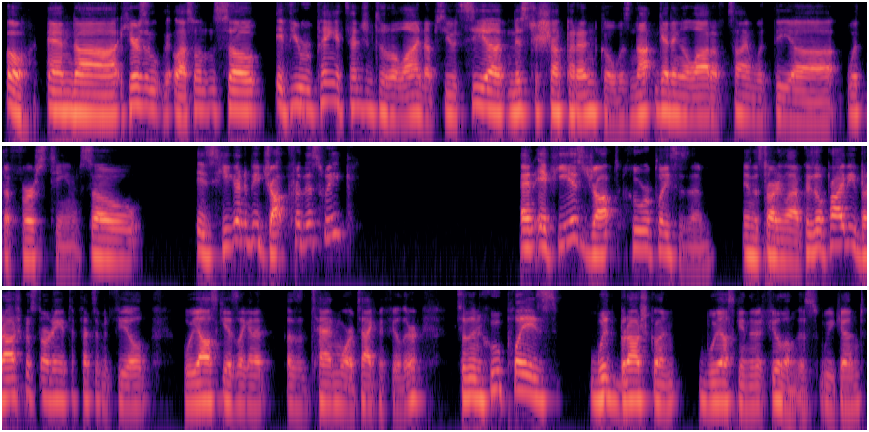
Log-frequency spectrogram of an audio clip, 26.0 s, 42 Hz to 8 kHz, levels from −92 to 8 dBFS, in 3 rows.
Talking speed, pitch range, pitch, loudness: 215 wpm, 120-155 Hz, 135 Hz, -26 LUFS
